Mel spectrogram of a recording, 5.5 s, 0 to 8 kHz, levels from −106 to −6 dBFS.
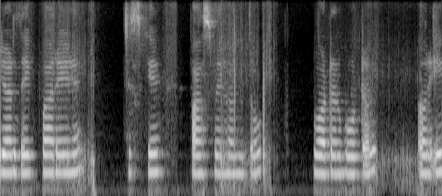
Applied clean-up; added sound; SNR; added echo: neural mask model RNNoise.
